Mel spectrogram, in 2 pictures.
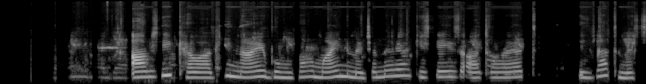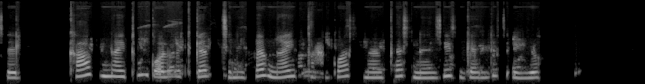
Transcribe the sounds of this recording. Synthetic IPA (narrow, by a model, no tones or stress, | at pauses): ʔaβzikʰɐβaβinajbumbamajnmɐd͡ʒɛmːɐɾjaɡ̥ize̞zɨʔat̪ʰɐwɐt̪ | ʔɨjːat̪ʰɨmɐsɨl | kʰaβnajt̪ʰo̞mkʼolʕut̪ɡ̥ɐt͡sʼt̪ʰɨnɨkɐβnajt̪ʰaħɡʷasmɐnfɐsnɐzizɨɡɐlːɨt͡sʼɨjːo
